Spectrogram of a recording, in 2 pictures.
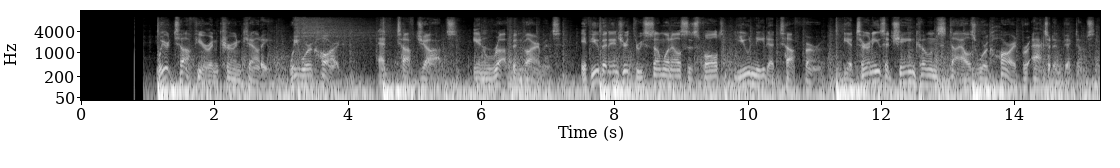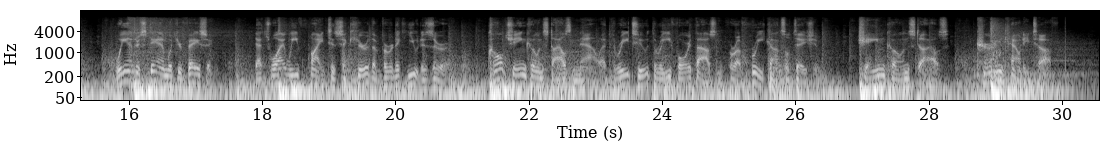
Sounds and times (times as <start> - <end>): Music: 0.9 - 30.5
Speech: 1.2 - 15.2, 15.8 - 17.3, 17.9 - 26.4, 27.0 - 30.0.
